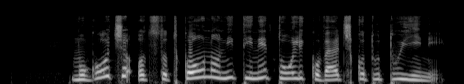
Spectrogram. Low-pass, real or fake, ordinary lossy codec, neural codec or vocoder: 9.9 kHz; fake; none; vocoder, 22.05 kHz, 80 mel bands, Vocos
